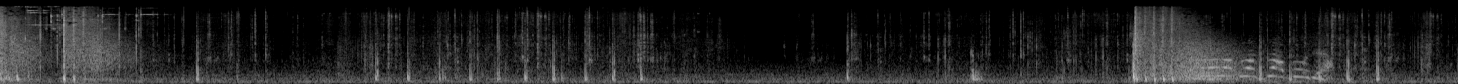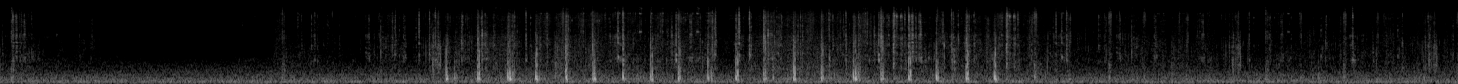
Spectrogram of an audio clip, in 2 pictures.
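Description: Footsteps crunch over gravel and debris.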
